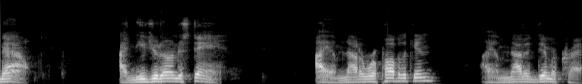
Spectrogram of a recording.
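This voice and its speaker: A man's dark, mellow tone, moderately paced, with ordinary pitch variation. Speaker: content creator and DJ. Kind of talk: political explainer monologue. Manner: animated.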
